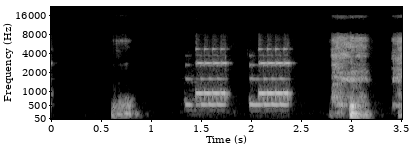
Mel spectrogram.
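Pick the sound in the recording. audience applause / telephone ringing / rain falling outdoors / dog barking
telephone ringing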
